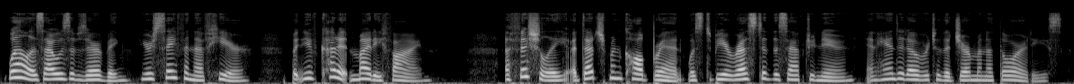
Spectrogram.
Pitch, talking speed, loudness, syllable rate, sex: 215 Hz, 185 wpm, -19 LUFS, 6.1 syllables/s, female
